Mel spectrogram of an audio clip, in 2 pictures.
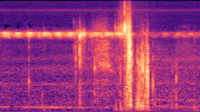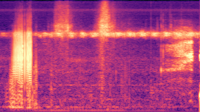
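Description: A cricket chirring steadily in the background, one high-pitched unbroken tone. Two brief noises cut across it, about two and three seconds in, the second the louder.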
